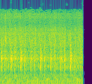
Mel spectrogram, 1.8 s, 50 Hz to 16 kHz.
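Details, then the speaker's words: 1988 Chevy truck on test drive, owner says bad crank: rough idle with dull knock every fraction of a second over engine drone; owner says it sounds sick, crankshaft knock. "You can't kill a Saturn. Ugh. Oh, that sounds kind of sick."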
